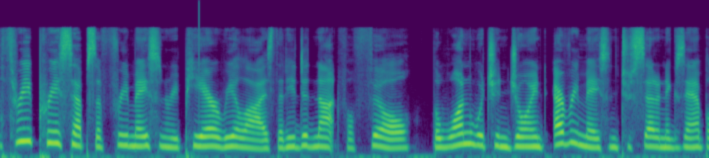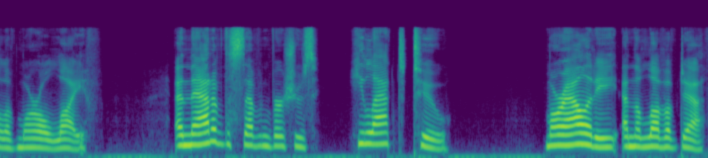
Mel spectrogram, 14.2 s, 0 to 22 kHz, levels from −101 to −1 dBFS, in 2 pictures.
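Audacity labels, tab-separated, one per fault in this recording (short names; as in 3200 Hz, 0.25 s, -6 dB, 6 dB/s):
1.990000	1.990000	pop -11 dBFS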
